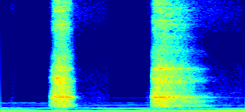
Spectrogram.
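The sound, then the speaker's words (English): Breathing in a guided relaxation exercise: a short breath in through the nose, then a longer, airy exhale out of the mouth that trails off. Both are soft and unvoiced over a steady, low sustained drone. “And one more inhale in your nose. And out of your mouth.”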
